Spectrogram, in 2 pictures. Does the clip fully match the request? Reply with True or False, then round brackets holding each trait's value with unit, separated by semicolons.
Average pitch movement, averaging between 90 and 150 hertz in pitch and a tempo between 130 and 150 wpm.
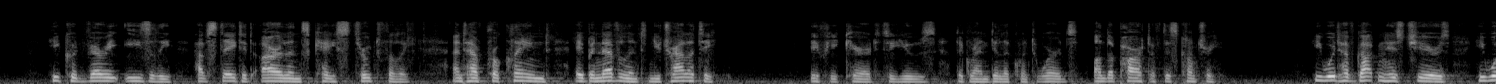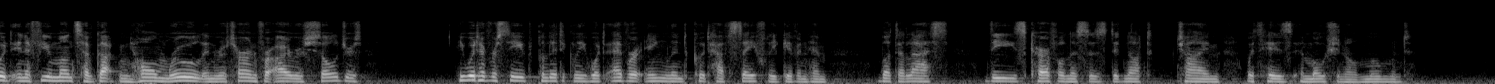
True (3.0 semitones; 140 Hz; 145 wpm)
